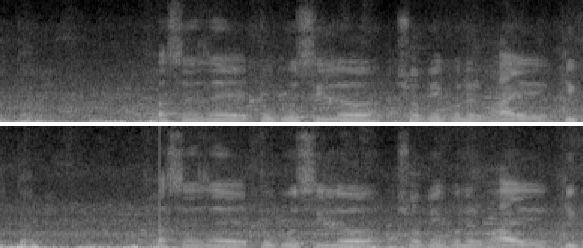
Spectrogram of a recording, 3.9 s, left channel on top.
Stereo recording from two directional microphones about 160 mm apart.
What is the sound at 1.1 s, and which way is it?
Speech, 30° left (ahead or behind).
